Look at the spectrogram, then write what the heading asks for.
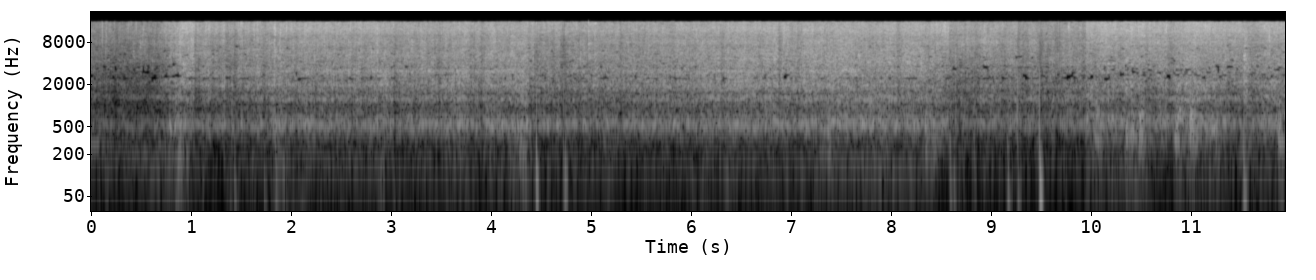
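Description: Chopped brinjal and drumstick pieces sizzling as they fry in hot sesame oil in a pressure cooker, a steady frying hiss that grows louder about a second in. A few soft knocks come through as the pieces are stirred with a spoon.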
